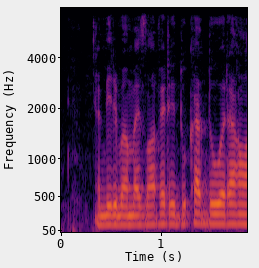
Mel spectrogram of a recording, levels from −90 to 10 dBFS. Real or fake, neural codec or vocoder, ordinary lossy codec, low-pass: fake; codec, 16 kHz, 16 kbps, FreqCodec, larger model; none; 7.2 kHz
